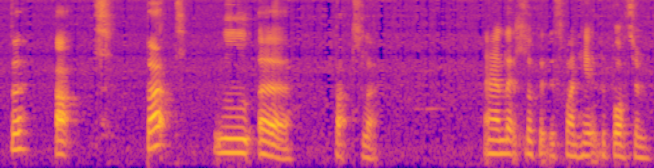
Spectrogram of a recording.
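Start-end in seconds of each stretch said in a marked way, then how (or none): 0.1-3.8 b, ut, but said as split sounds, then blended into butler; sounding out. Shown as a demonstration. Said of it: "sounded out".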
